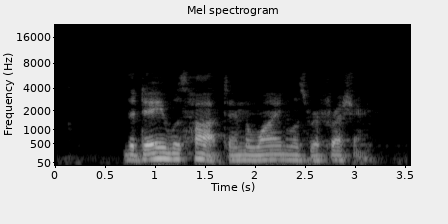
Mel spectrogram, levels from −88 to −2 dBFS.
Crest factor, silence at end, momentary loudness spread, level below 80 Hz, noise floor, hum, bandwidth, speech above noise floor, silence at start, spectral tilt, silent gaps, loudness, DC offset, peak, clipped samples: 20 dB; 0.4 s; 12 LU; -68 dBFS; -76 dBFS; none; 6.4 kHz; 40 dB; 0.7 s; -9 dB/octave; none; -37 LUFS; under 0.1%; -18 dBFS; under 0.1%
